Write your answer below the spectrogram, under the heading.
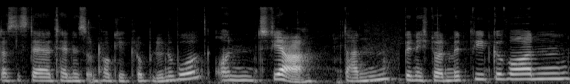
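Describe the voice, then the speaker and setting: A woman with a medium-pitched, somewhat breathy voice speaks fairly slowly with lively intonation. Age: 50s. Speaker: blind tennis player, police administrative employee. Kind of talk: interview.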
